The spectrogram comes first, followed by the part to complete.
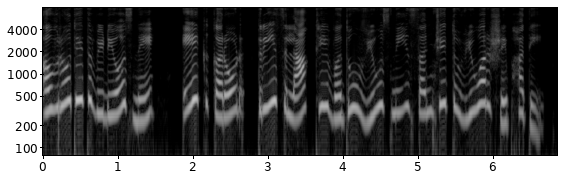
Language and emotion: Gujarati, neutral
